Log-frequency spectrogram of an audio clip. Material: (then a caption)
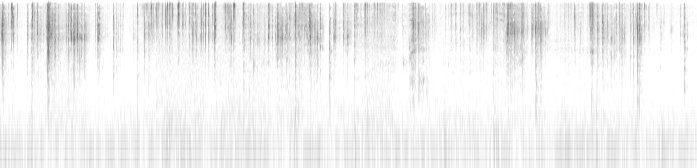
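Soap. A metal utility knife blade slices and scrapes chunks off a solid oval bar of glossy pink soap with embossed lettering, held in the hand, revealing its white interior. A dense run of crisp, bright scraping and crumbly crackling follows, with short sharp bursts and no low end. The cuts come in uneven clusters with brief pauses between them.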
